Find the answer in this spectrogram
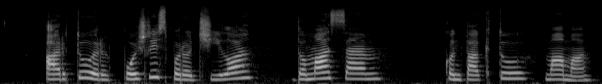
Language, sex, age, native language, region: Slovenian, female, 18-29, Slovenian, Drava region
